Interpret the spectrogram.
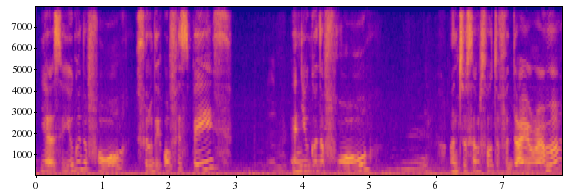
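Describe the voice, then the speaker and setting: Spoken at a fairly slow pace with a non-native accent, the voice has long, frequent pauses and audible room echo. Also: woman. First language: not English. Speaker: gaming video creator. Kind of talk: game walkthrough voiceover commentary. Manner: casual, with hesitations and repetitions.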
